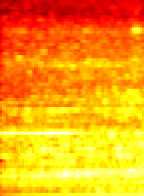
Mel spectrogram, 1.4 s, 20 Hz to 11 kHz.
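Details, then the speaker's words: Hyundai i10 diesel, about 88,000 km, after EGR valve and manifold cleaning for black smoke: smooth even run held at 3000 rpm, no knocking, missing or hunting; revs well, smoke and pollution reduced, healthy. "നല്ല RPM ഒക്കെ rice ചെയ്യുന്നുണ്ട് വണ്ടി വണ്ടി വണ്ടി ഇപ്പൊ ഇതാ 3000 3000 RPM ആണ് work ചെയ്യുന്നത്"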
